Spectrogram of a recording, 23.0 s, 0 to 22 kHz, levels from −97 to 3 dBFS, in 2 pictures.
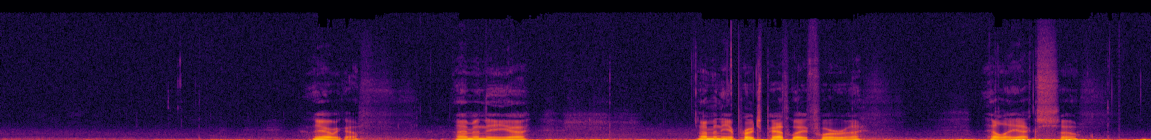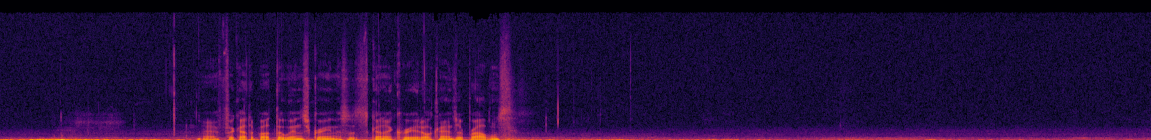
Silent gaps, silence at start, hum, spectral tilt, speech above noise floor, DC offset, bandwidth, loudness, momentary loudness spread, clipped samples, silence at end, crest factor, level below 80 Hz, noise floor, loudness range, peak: none; 0.85 s; none; -8.5 dB/octave; 34 dB; under 0.1%; 9 kHz; -24 LUFS; 26 LU; under 0.1%; 0.2 s; 22 dB; -28 dBFS; -53 dBFS; 7 LU; -2 dBFS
